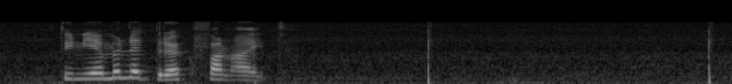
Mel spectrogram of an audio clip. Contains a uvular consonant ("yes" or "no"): no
